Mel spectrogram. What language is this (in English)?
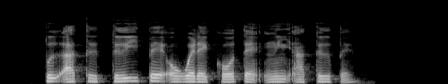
Guarani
